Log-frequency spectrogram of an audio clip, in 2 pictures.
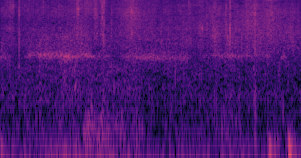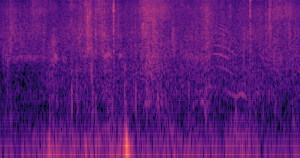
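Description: Footsteps crunch through dry grass.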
